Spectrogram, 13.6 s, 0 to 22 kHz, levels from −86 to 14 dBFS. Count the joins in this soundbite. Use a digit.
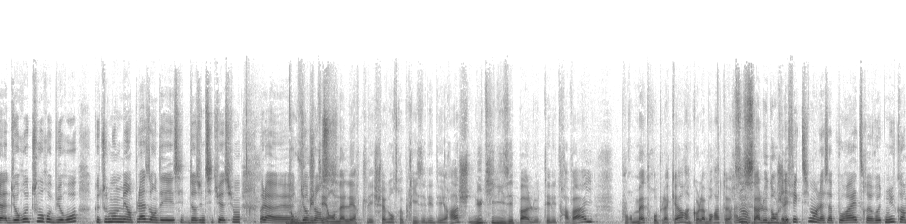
1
